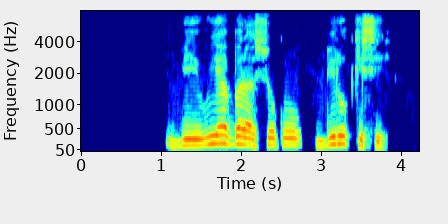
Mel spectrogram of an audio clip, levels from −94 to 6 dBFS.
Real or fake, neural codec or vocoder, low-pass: real; none; 7.2 kHz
